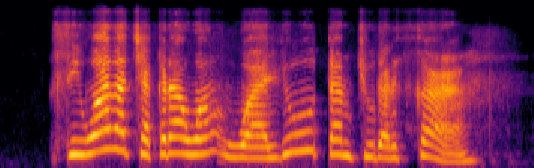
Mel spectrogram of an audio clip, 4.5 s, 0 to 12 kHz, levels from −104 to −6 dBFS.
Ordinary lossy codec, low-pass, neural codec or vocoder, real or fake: Opus, 16 kbps; 7.2 kHz; none; real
